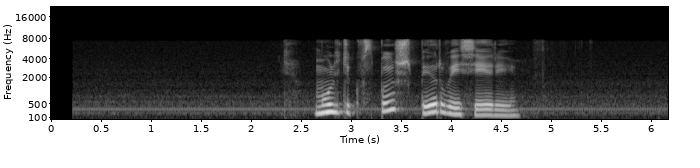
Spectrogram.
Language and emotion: Russian, neutral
